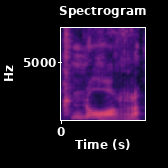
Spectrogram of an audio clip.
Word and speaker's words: Knorr: And they said, no, it's made by a company called Knorr, spelled with a K, Knorr, and it's a sort of comminuted noodle substance,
